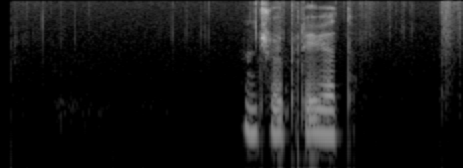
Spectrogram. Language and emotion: Russian, neutral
